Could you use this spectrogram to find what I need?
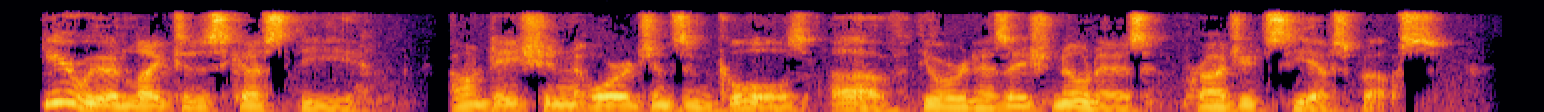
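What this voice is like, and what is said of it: Polished radio announcer voice. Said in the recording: “radio voice? ... Oh, it's amazing. It's perfect.”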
